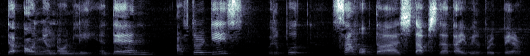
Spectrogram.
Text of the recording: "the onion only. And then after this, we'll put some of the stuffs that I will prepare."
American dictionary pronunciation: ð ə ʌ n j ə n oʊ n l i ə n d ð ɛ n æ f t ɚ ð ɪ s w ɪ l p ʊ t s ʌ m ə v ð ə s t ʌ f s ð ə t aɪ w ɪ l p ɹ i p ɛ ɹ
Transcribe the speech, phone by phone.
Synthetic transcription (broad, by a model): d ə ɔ n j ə n oʊ n l i ə n d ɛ n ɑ f t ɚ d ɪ s w ɪ l p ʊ t s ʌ m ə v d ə s t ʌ p s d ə t aɪ w ɪ l p ɹ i p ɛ ɹ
